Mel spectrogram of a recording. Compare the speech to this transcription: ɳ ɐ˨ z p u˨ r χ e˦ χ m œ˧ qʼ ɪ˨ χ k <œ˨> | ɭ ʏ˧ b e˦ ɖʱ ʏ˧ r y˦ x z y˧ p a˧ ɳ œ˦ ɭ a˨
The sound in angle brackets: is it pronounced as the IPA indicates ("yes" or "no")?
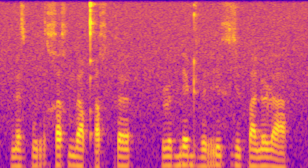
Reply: no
